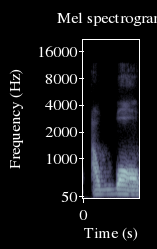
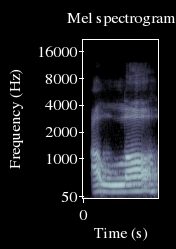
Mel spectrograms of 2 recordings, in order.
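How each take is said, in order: First: The L is made with rounded lips, like W. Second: The L is made with the tongue tip, unrounded. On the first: The speaker calls it wrong. "Kok pakai bibir" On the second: The speaker calls it right. "Lam itu makhrajnya adalah toroful lisan"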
